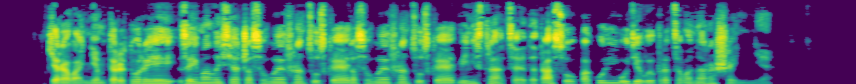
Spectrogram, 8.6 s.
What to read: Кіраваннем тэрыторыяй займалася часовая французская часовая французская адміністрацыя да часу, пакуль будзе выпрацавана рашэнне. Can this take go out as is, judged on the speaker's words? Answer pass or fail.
pass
